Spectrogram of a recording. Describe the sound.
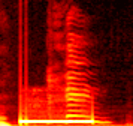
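A telephone call goes unanswered: a single steady electronic ringback tone sounds for about a second, then gives way to near silence.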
